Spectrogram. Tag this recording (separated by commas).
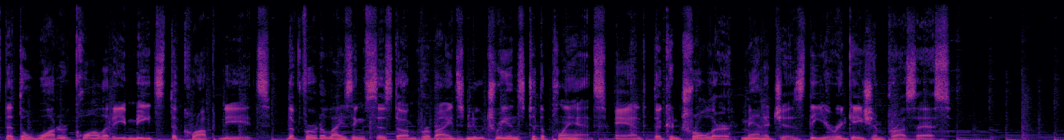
Speech, Music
